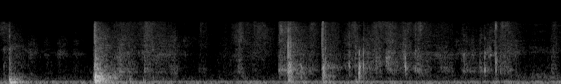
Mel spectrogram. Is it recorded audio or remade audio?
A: recorded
